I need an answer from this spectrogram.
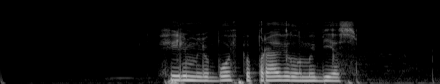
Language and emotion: Russian, neutral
